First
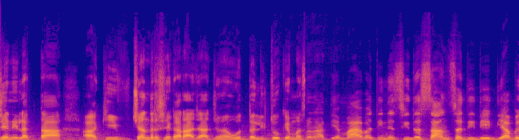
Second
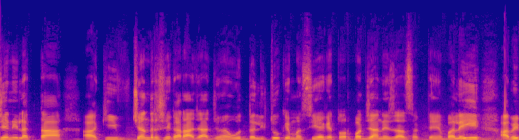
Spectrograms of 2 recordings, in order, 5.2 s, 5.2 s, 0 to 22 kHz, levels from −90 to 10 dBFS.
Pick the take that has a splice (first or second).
first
